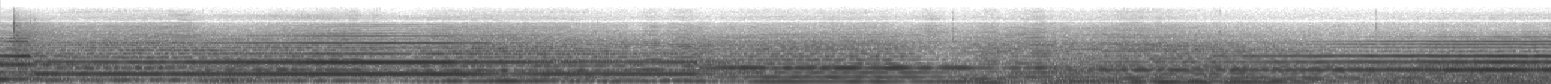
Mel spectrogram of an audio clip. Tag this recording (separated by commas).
Music, Musical instrument, Soul music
